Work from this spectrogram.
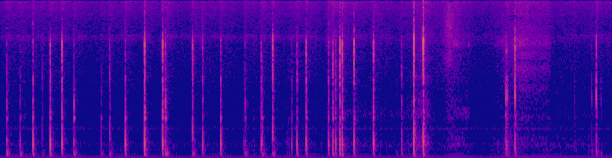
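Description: Nail tips tap the surface of a solid white plastic cutting board in about two dozen short, dry clicks at an irregular, varying pace. Each tap dies away almost instantly, and a soft brushing sound is heard near the end between the taps.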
